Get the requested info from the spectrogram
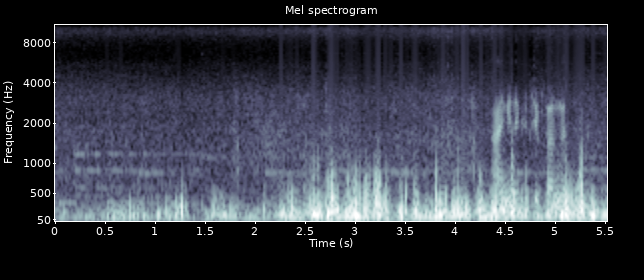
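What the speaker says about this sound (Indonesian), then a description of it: "Anginnya gede banget." Strong wind buffets the microphone at the Kasepuhan tomb complex, a loud continuous rumbling roar that swells and gusts throughout.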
